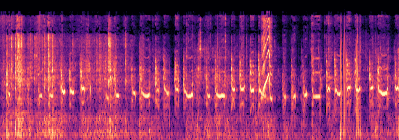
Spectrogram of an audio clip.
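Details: Cockatiel singing, a pet bird: a steady stream of short whistled notes, many with a drooping or looping pitch, repeated several times a second. Scratchy clicks and a few louder noisy bursts run underneath.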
